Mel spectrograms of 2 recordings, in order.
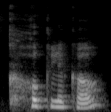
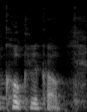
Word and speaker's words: coquelicot: So I picked coquelicot. I had my daughter teach me how to say this because it is French. It's from Reflet des Soies. So coquelicot, which I found out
